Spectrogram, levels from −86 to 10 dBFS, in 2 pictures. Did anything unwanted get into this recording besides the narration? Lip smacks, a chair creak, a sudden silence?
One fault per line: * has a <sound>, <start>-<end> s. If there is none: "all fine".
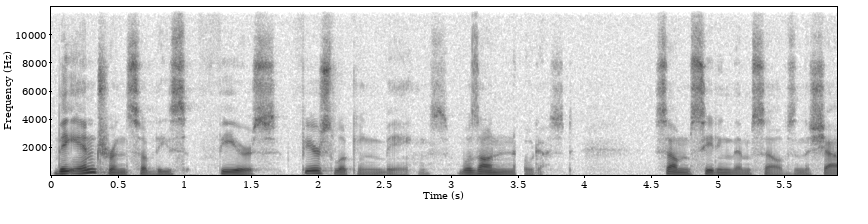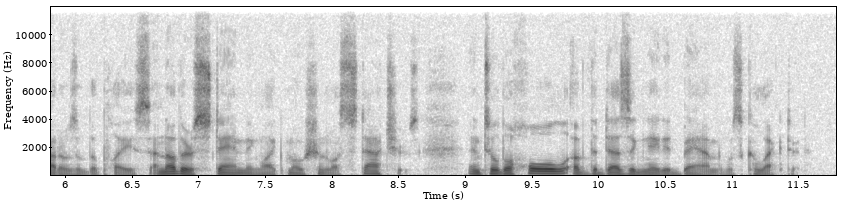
* has a dropout, 3.5-3.6 s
